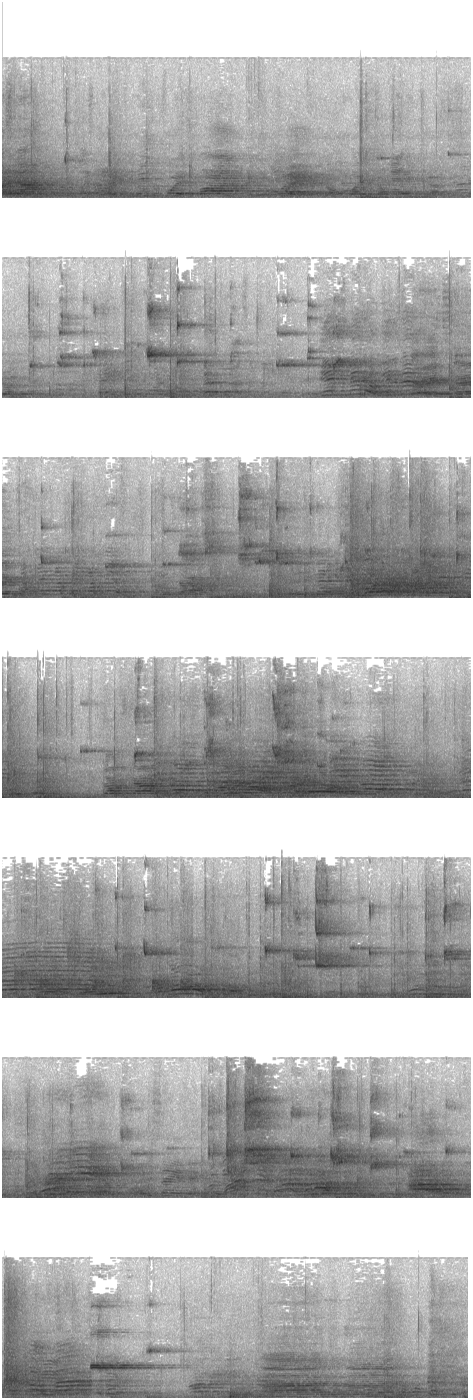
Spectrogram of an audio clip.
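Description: Sounds of a basketball game in a gymnasium: a ball bouncing on the hardwood court amid calling voices of players and spectators, echoing in the large hall.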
